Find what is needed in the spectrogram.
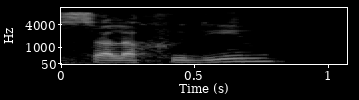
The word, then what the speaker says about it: Saladin: Philip would return to France, whereas Richard would continue to fight the great Muslim Sultan Saladin, pronounced correctly as Salahuddin.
